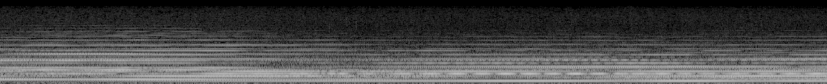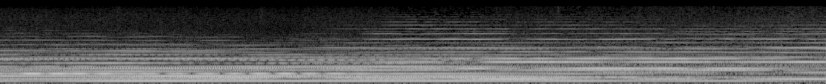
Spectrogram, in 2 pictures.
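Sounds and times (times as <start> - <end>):
clarinet: 0.0 - 16.5
tornado siren: 0.0 - 16.5.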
